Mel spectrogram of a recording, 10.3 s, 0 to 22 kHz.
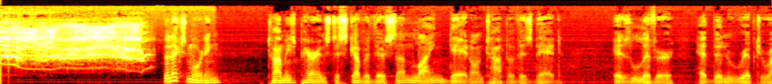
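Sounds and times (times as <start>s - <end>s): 
boy screaming in terror: 0.0s - 2.1s
speech: 2.2s - 3.0s, 3.6s - 7.6s, 8.2s - 10.2s.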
